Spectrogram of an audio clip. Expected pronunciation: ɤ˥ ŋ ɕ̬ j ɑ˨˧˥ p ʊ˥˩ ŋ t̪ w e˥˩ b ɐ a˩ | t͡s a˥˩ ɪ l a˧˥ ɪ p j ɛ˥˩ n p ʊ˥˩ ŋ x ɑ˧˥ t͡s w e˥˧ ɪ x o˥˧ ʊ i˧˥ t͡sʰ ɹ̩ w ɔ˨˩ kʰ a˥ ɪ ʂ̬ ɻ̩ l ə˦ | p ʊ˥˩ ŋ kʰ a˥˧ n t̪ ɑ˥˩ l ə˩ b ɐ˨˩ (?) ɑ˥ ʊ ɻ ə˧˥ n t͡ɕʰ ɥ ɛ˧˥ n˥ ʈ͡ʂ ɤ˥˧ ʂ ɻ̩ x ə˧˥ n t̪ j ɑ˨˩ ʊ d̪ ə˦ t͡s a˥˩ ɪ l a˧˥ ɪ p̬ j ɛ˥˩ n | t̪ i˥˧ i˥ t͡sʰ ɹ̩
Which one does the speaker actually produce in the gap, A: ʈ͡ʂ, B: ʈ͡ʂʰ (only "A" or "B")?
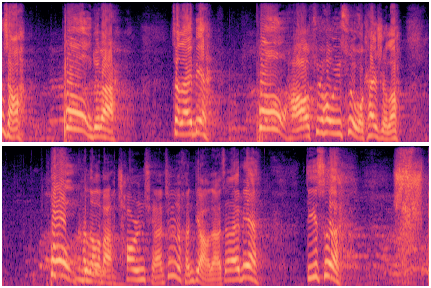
B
